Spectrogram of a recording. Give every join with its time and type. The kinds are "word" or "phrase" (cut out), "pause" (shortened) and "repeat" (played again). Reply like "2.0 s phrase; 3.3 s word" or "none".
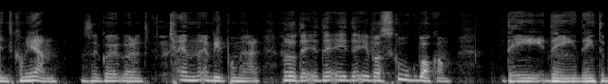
1.8 s phrase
